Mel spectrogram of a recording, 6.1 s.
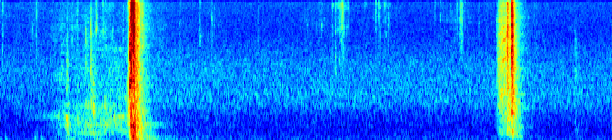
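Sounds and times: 
car door locking: 0.6 - 1.8, 5.0 - 5.3
car door slamming: 0.6 - 1.8.

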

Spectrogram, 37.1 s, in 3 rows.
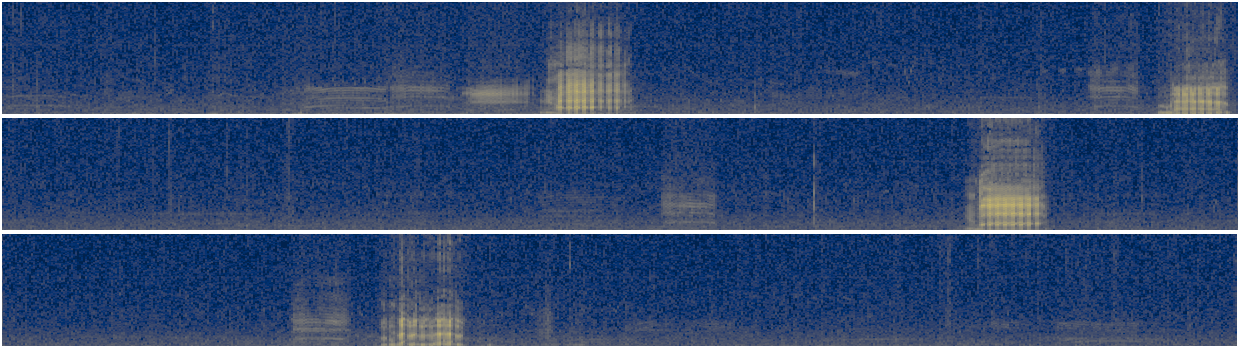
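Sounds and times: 
sheep and lambs bleating: 2.9 - 6.3, 10.9 - 12.3, 19.0 - 19.5, 22.0 - 22.8, 27.6 - 29.4, 34.6 - 36.2.

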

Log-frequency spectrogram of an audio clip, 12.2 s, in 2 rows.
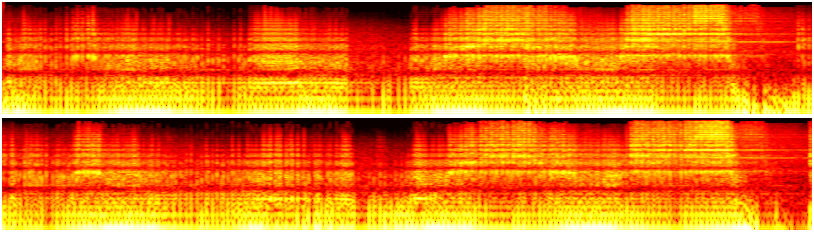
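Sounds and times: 
distortion: 0.0 - 12.1.

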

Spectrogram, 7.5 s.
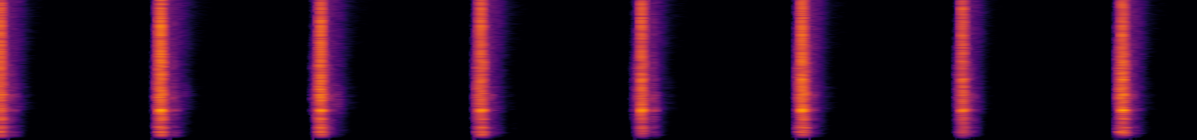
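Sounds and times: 
clock ticking: 0.0 - 0.2, 1.0 - 1.2, 2.0 - 2.2, 3.0 - 3.2, 4.0 - 4.2, 6.0 - 6.2.

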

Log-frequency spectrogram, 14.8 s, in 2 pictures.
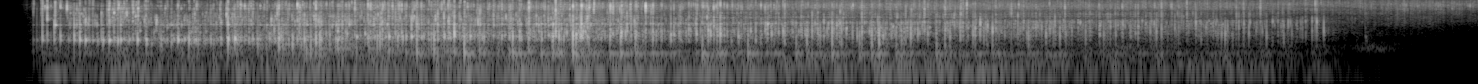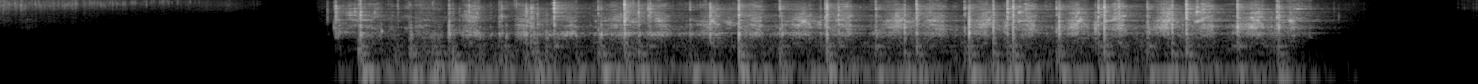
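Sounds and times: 
spoon stirring coffee: 0.2 - 6.2, 9.1 - 14.0
coffee pouring: 0.2 - 7.7.

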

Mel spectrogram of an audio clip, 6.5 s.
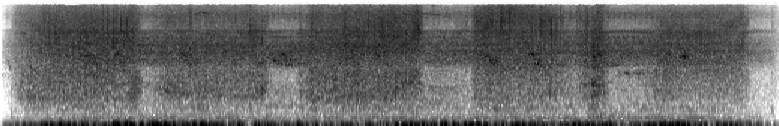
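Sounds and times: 
paint brush stroking: 0.0 - 6.4.

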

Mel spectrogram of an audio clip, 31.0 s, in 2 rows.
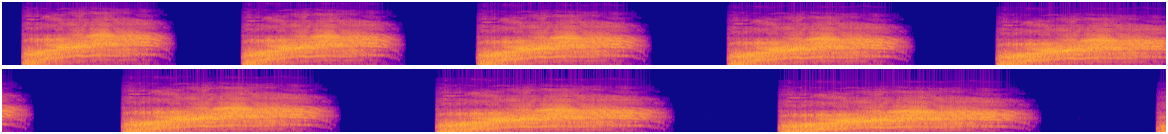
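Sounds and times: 
raging madman zombie beast: 0.3 - 2.3, 3.2 - 5.3, 6.4 - 8.6, 9.7 - 12.0, 13.3 - 15.8, 17.1 - 19.9, 21.3 - 24.3, 25.9 - 29.2.

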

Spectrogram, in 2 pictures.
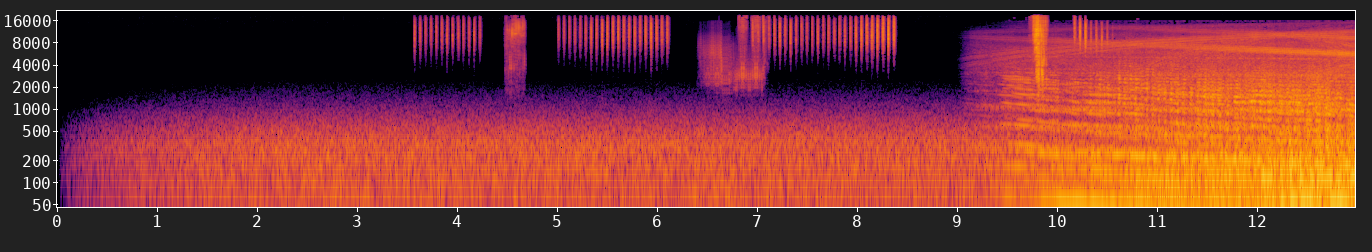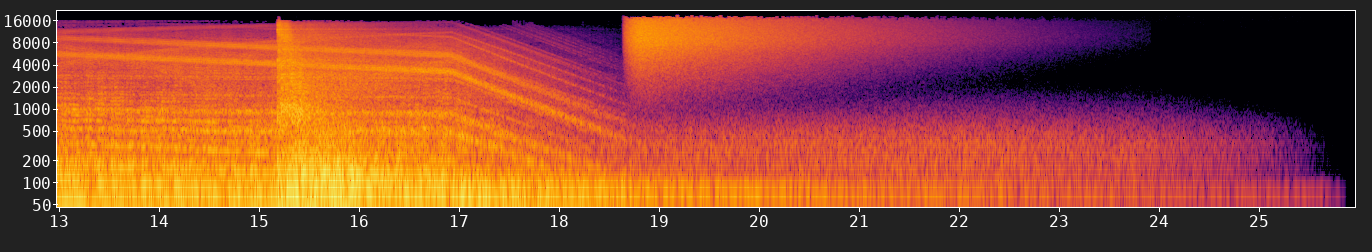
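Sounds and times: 
spacecraft landing on a desert planet: 9.2 - 21.7.

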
